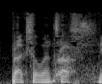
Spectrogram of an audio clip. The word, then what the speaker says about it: Bruxellensis: Is that the way you pronounce it? – Bruxelles, I think. – Bruxellensis. Yeah. Brux. Just say Brux.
